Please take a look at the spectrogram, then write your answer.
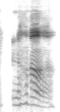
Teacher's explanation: विसर्ग लगा हुआ है, तो ह की ध्वनि आएगी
